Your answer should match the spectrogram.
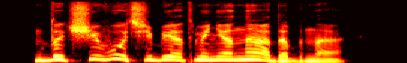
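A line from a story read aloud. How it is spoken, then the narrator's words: Sly laughing question. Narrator (Russian): Смеясь и лукаво щуря глаза, спросила Фленушка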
